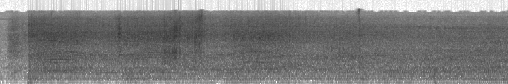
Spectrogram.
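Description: A small hatchback car's engine running, with steady street and traffic noise.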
